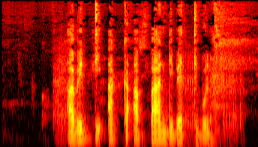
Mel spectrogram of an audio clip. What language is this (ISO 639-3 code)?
orm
